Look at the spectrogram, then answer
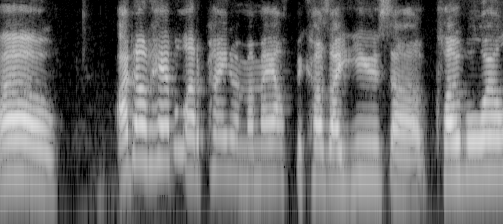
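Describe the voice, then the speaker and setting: A woman with a Southern US accent speaks fairly slowly in a high voice, her pitch moving in an ordinary way. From Memphis, Tennessee. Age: 60s. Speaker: livestream host. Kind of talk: casual chat. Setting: live stream.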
